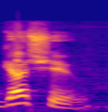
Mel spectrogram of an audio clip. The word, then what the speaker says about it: Gushue: her last name, but I'm going to say Gushu. You've got it right.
